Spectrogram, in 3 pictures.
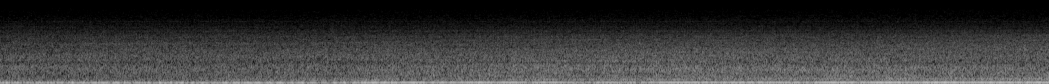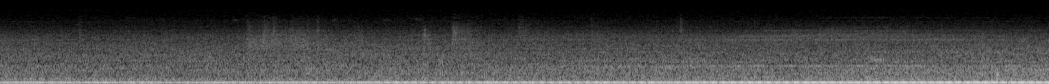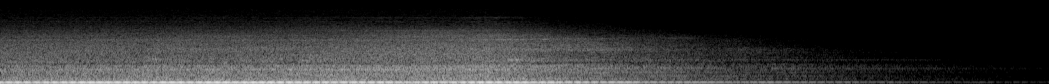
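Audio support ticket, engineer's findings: Nothing stood out on listening; no audible issue found in the clip.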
